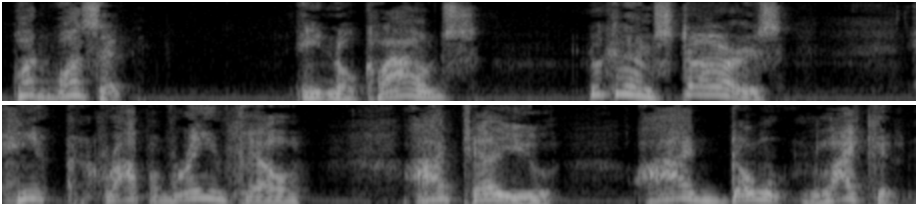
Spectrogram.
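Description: A man's voice: a little high, big pitch swings, slow, long pauses, a bit bright, husky, no echo, lo-fi sound, pitched above the performer's own voice, full character voice. A man voicing a frightened country man in a spooky story, with a rural Southern US accent and a quavering, folksy, panicky way of talking. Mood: uneasy, frightened. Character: frightened, trembling country man, wary of ghosts. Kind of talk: dramatic storytelling.

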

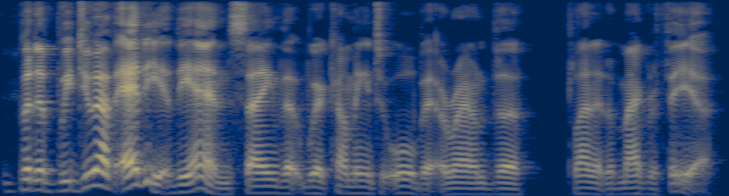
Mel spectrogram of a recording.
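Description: A man's voice: low voice, lively intonation, brisk. A man chatting casually and informally as a podcast co-host, giving his opinions and often circling back over his phrases. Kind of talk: casual chat.

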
